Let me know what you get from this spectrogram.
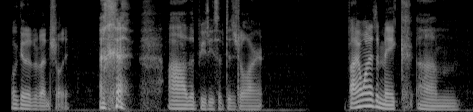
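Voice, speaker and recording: Speaking at a moderate pace with long, frequent pauses, a man uses a very deep, low pitch and ordinary pitch variation. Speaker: gaming streamer. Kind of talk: casual live stream chat while drawing. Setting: live stream. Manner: halting, stumbles over words.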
